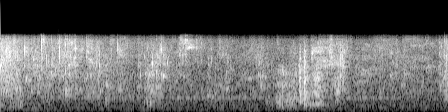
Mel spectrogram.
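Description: Water splashing and sloshing in an inflatable backyard pool as a child moves about in it, in irregular splashes, loudest at the start and again about three seconds in.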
